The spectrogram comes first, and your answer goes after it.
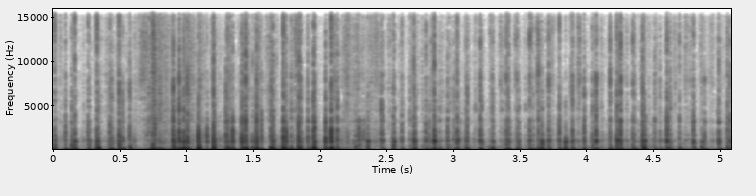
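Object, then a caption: Small cardboard box. A small kraft cardboard product box held in both hands is tapped rapidly with fingertips and scratched with fingernails. The result is a fast, continuous run of short, dry, low thumps, with faint scratchy crackle over them and almost no ring after each tap.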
